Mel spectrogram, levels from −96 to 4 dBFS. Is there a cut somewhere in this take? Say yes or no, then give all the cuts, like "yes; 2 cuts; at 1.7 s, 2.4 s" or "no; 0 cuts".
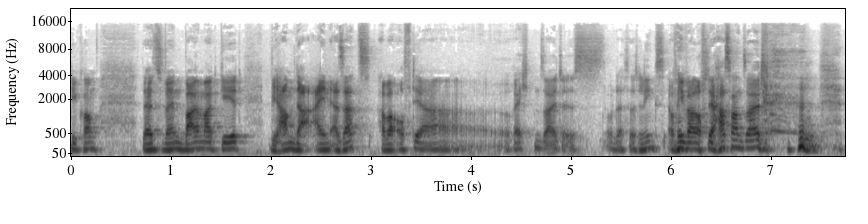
yes; 1 cut; at 1.9 s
